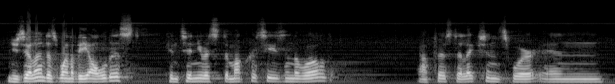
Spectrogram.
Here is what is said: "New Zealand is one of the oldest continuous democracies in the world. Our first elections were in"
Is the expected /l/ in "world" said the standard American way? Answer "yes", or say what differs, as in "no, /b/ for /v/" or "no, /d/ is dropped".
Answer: yes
